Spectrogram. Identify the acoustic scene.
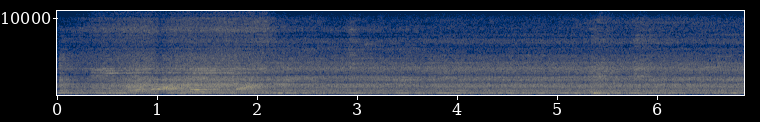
subway train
